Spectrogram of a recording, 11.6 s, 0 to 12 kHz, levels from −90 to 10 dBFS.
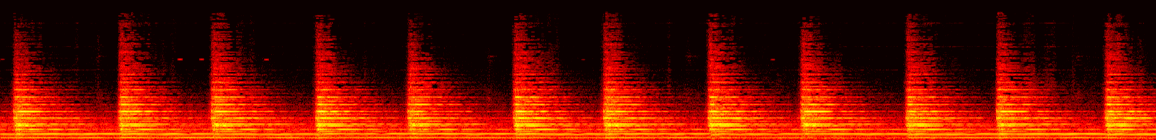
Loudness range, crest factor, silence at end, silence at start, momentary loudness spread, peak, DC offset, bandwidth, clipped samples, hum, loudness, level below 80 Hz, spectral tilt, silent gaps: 1 LU; 18 dB; 0 s; 0 s; 14 LU; -2 dBFS; under 0.1%; 10.5 kHz; under 0.1%; none; -18 LUFS; -68 dBFS; -3 dB/octave; none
